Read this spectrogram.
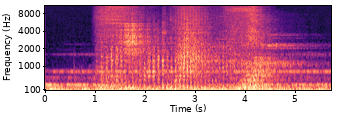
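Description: An energy blast whooshes loudly, then fades.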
